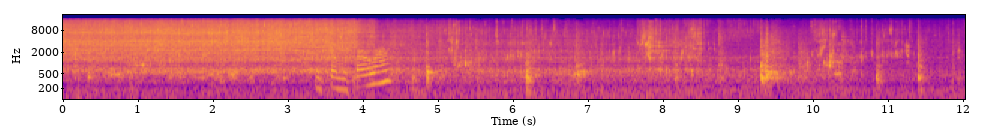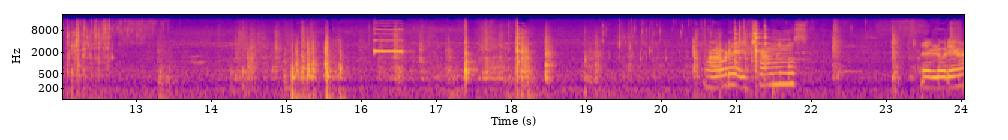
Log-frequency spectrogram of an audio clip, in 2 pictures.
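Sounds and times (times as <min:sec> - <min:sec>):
water pouring into a pot: 0:00.0 - 0:08.8, 0:09.8 - 0:11.4, 0:12.1 - 0:13.2
short electronic beep: 0:16.2 - 0:16.7.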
